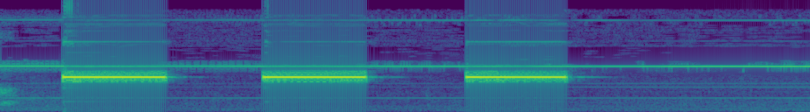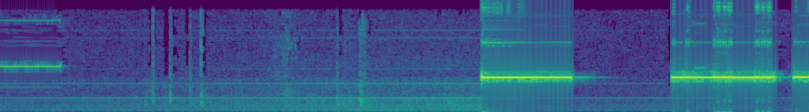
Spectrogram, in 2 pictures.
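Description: Smoke alarm's piezo horn sounding its fire alarm: three loud, high-pitched beeps about a second apart in the standard three-beep pattern, then a pause of about four seconds and two more beeps near the end.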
